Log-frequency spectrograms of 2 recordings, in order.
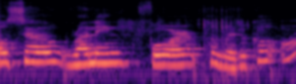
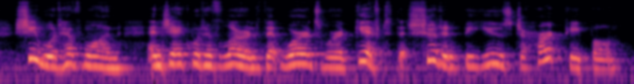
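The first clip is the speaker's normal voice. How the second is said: plain reading voice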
